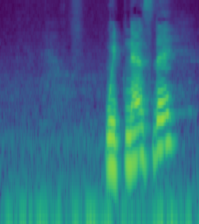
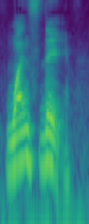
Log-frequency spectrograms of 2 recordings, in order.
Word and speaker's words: Wednesday: Next word is Saturday, Sunday, Monday, টিউসডে, ওয়েডনেসডে। No, D will be silent. Wednesday.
